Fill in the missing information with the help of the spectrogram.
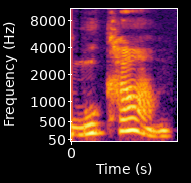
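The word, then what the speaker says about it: muqam: pronunciation is slightly different so there's the question there in the chat asking if it's makam or mukham so i mean the local term is mukam but i mean clearly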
